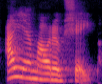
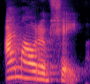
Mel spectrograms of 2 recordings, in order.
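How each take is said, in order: First: I am is said as two full words. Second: I am is reduced to one syllable, I'm. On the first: The speaker calls it right. "Ao invés de falar I am" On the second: The speaker calls it wrong. "você pode reduzir isso aqui para I'm"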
